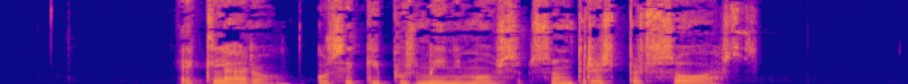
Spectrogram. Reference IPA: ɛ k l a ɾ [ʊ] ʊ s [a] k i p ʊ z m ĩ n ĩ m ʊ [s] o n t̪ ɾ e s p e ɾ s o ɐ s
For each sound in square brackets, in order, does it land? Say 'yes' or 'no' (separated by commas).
yes, no, no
